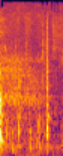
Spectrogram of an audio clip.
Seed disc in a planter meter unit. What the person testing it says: if it's tapping like that you know your disc is too loose so you have to adjust it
